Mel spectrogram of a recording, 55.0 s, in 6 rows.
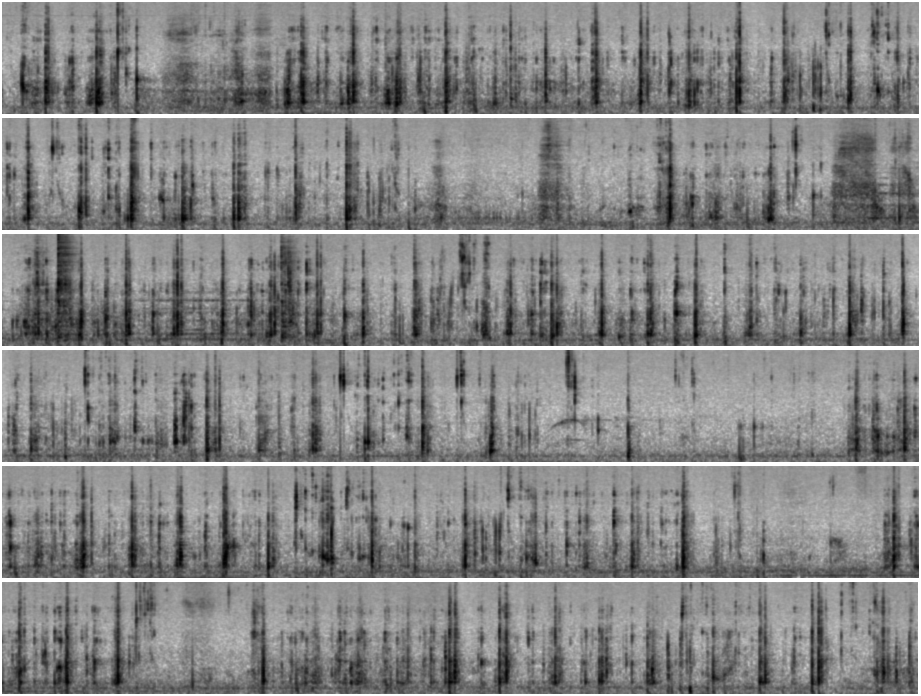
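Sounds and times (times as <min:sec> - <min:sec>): mouth chewing raspberries: 0:00.0 - 0:55.0.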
